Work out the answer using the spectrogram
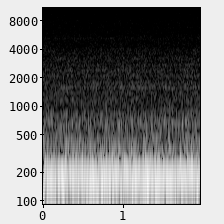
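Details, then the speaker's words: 2001 Dodge Dakota 4.7L, restarted without touching the gas. A steady, even drone holds at a fast idle, idling high as on the cold morning start, then later comes down. "idling high like i did first thing this morning let's see if i can well i didn't touch it"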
